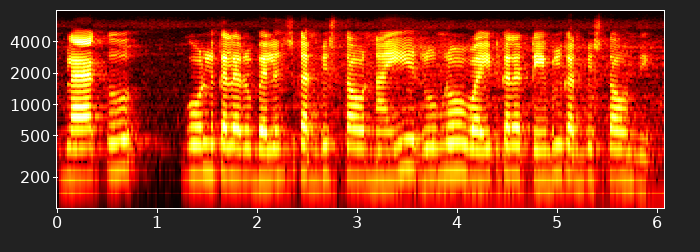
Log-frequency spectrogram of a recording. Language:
Telugu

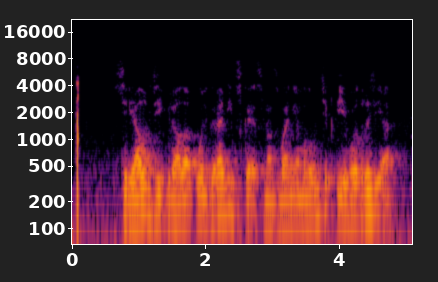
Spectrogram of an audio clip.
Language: Russian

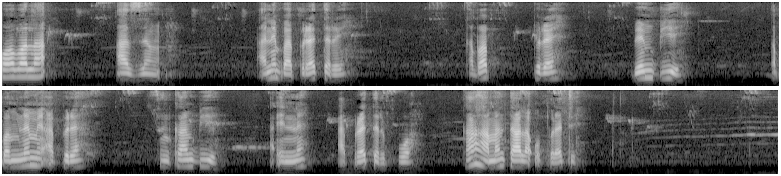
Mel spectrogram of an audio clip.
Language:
Southern Dagaare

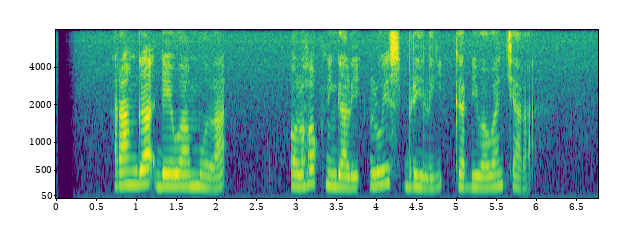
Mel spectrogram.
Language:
Sundanese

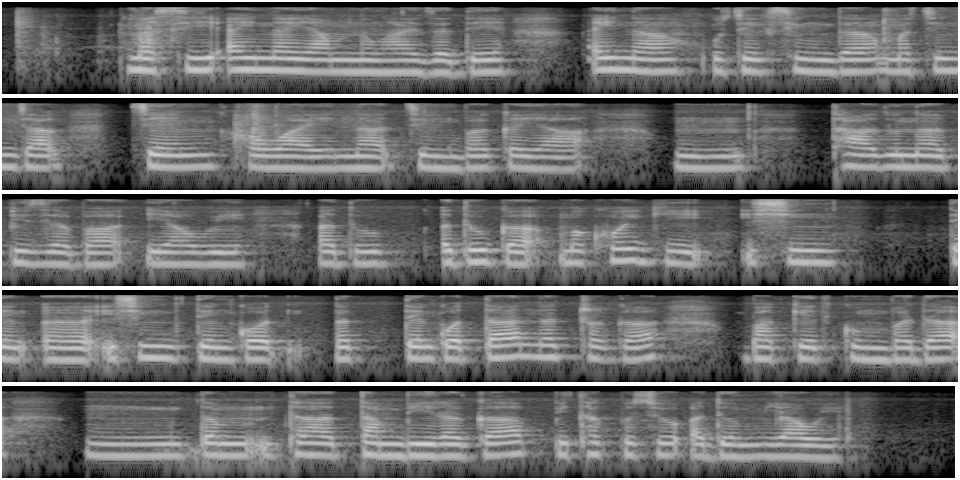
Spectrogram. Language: Manipuri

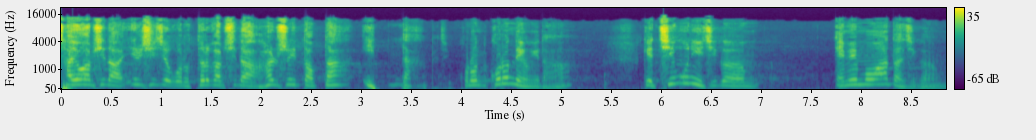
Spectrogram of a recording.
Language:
Korean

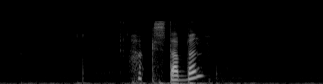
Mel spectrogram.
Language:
Norwegian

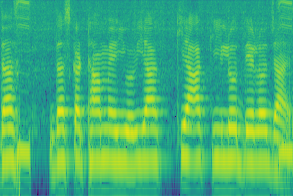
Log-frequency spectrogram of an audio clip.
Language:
Maithili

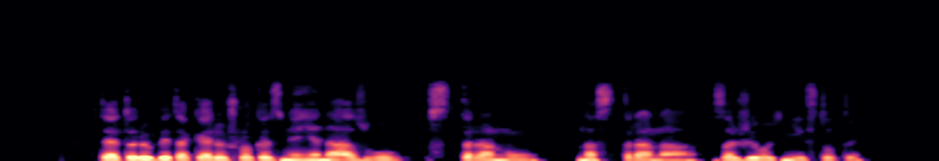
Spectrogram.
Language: Czech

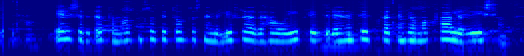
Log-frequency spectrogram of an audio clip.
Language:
Icelandic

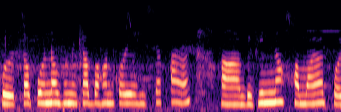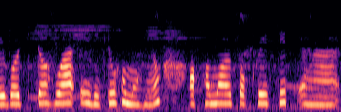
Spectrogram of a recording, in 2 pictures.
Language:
Assamese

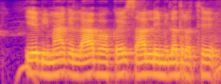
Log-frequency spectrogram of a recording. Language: Chhattisgarhi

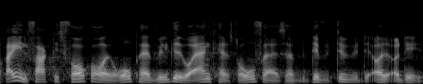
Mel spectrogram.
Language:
Danish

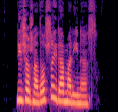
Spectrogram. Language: Catalan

